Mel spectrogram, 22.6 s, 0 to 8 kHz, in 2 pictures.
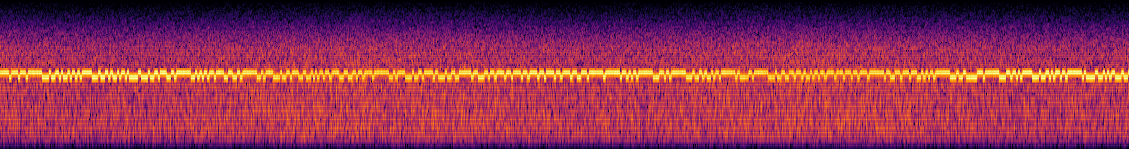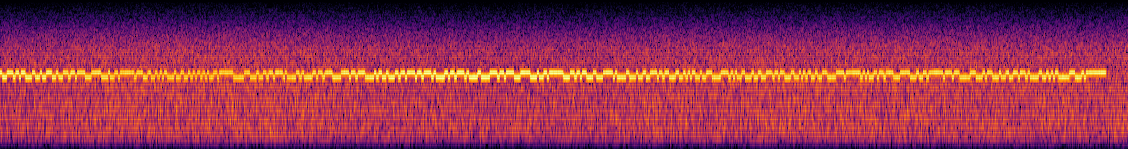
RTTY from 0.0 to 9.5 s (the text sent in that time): … DX DE UR8G UR8G K VA2JN DE PD1WQR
